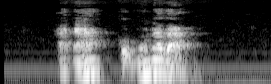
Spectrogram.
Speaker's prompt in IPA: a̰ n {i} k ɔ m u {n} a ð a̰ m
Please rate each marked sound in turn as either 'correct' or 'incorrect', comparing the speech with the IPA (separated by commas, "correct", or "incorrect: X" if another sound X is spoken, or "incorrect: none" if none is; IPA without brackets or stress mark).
incorrect: a, correct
